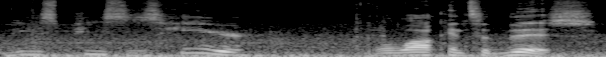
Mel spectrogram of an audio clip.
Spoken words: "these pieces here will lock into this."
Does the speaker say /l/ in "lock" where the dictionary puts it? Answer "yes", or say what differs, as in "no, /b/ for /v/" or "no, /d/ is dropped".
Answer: no, /w/ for /l/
